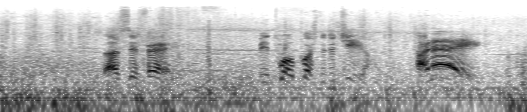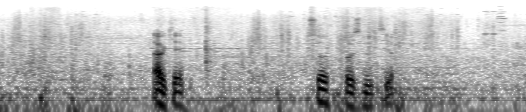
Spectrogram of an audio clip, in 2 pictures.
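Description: A young man talks into a headset microphone in bursts.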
